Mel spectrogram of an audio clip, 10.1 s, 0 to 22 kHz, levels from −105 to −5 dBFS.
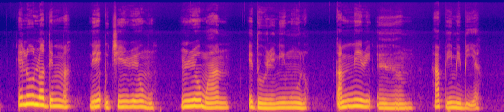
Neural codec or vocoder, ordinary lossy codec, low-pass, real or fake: vocoder, 44.1 kHz, 128 mel bands every 256 samples, BigVGAN v2; none; 19.8 kHz; fake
